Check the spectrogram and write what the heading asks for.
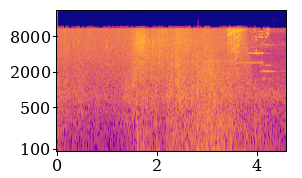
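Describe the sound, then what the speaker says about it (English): Rain pours steadily in a Horizon Forbidden West thunderstorm while a deep roll of thunder swells and rumbles through the middle, loud and enveloping, fading near the end. "The air's crackling with those storm clouds looming."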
